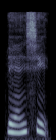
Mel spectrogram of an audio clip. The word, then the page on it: 联系: lián xì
